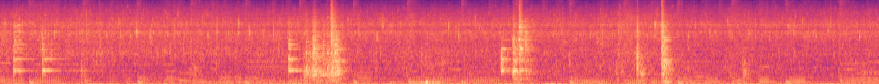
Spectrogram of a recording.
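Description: Shrimp and beef cubes with their juices sizzling in hot oil in a nonstick wok as they are stirred with a wooden spoon. Three short, louder scrapes stand out, about three, five and six and a half seconds in.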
